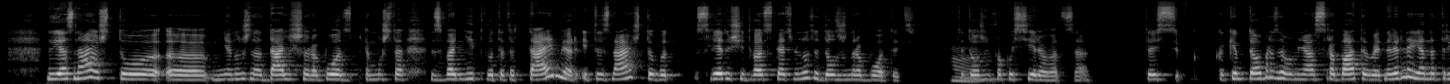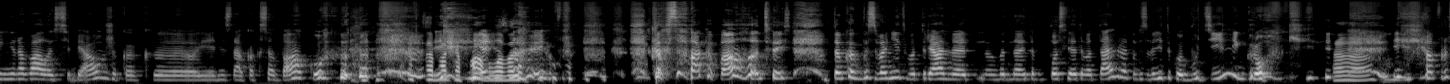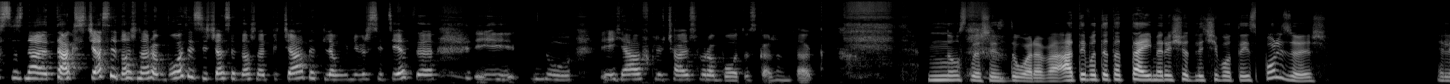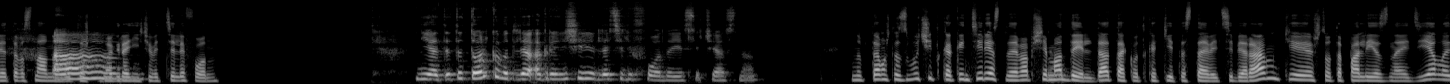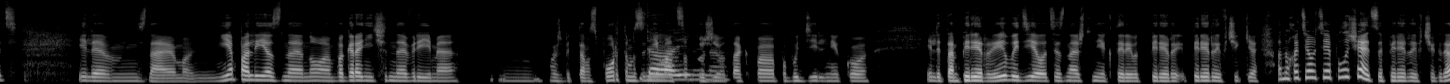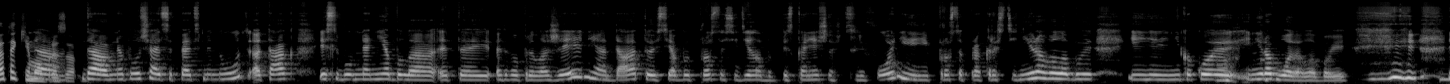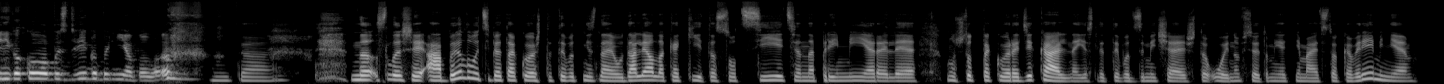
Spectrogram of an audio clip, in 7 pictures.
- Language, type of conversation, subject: Russian, podcast, Как ты обычно реагируешь, когда замечаешь, что слишком долго сидишь в телефоне?
- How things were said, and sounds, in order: static; tapping; laugh; laughing while speaking: "Как собака Павлова, да?"; laugh; laughing while speaking: "Я я не знаю, я пр как собака Павлова. То есть"; laugh; other background noise; other noise; laugh; laughing while speaking: "громкий, и я"; chuckle; laugh; chuckle; chuckle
